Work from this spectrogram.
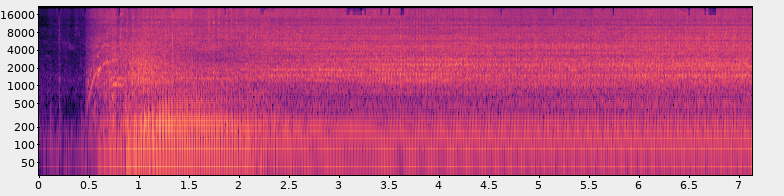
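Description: A Harbor Freight Predator portable generator starting on a pull and settling into a steady running drone, rising quickly after a brief rev then holding a constant, close, loud hum with no talk.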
